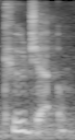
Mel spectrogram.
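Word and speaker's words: Cujo: h um but uh Patty pronounces it Kujo uh and then Angela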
